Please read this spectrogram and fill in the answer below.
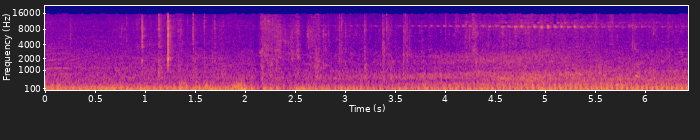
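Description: A metal spoon clinking in a stainless-steel mixing bowl as a spicy salad is tossed, a few sharp clinks standing out, over a steady low rumble.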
